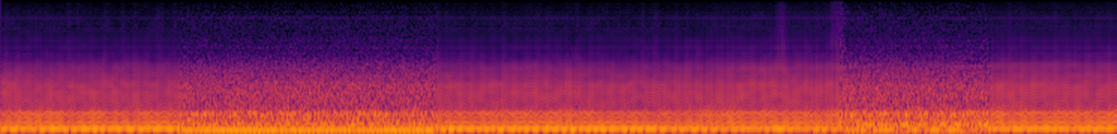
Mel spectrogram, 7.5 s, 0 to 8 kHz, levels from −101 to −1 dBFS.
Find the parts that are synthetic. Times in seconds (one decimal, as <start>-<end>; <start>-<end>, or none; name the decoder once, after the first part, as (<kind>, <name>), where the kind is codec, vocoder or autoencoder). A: 0.0-1.2 (vocoder, Vocos); 2.9-5.6; 6.6-7.5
